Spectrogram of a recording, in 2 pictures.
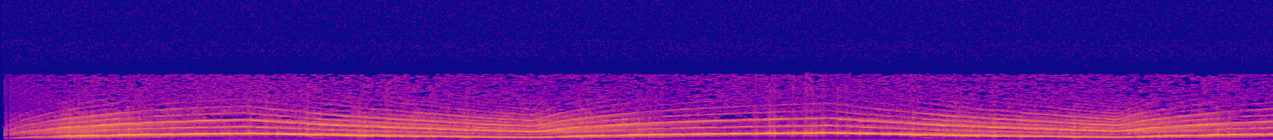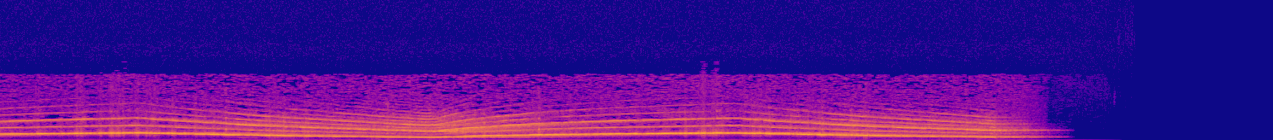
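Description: Emergency siren in a slow wail, its pitch rising for about two and a half seconds and falling for about three, repeated four times before it fades out near the end.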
